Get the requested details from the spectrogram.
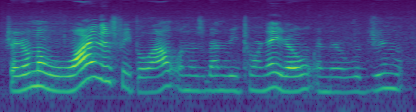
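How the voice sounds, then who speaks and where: A woman with a fairly high voice talks her way through a game in casual running commentary. She often seems to address herself, moving between muttered asides and louder outbursts. The microphone sounds slightly dull and lo-fi. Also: fast talker, a little hiss or hum. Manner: chatty running commentary, often talking to self; volume swings from muttering to loud exclamations.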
